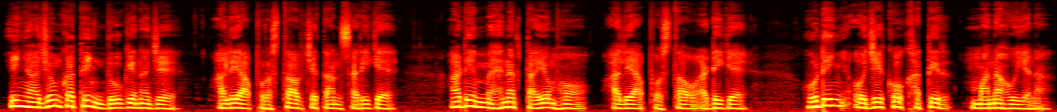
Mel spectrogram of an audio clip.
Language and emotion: Santali, sad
